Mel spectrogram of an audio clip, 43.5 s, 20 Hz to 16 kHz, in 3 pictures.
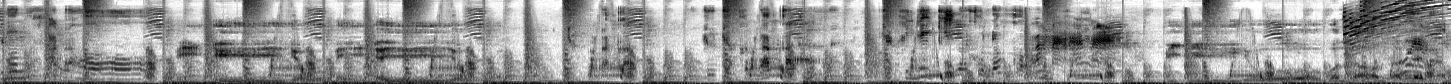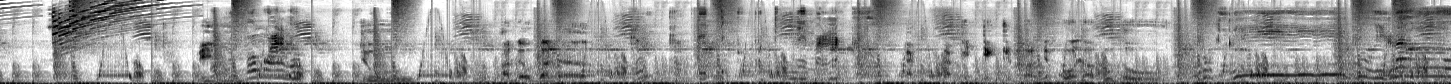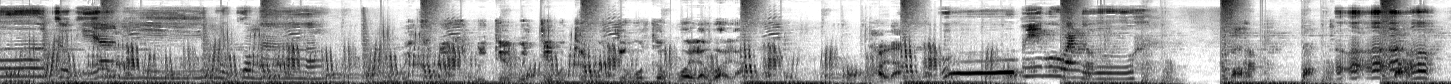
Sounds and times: vocal 0:00.0 - 0:14.6
percussion 0:00.0 - 0:43.5
vocal 0:15.8 - 0:43.5

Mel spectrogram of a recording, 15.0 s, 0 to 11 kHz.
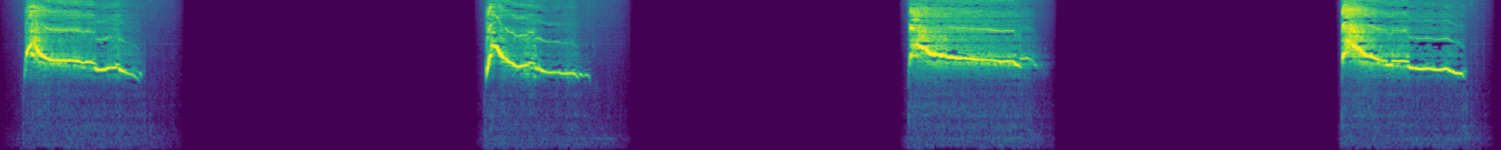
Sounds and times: distant hawk cry recreated by way of a whistling technique 0:00.2 - 0:01.6
distant hawk cry recreated by way of a whistling technique 0:04.8 - 0:06.1
distant hawk cry recreated by way of a whistling technique 0:09.0 - 0:10.6
distant hawk cry recreated by way of a whistling technique 0:13.4 - 0:14.9

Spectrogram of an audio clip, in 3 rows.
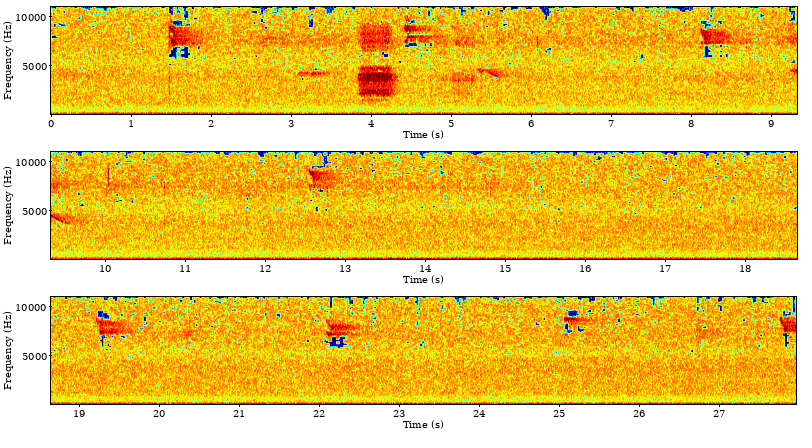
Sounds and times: winds are rustling the leaves 0:00.0 - 0:27.9
birds 0:02.6 - 0:05.9

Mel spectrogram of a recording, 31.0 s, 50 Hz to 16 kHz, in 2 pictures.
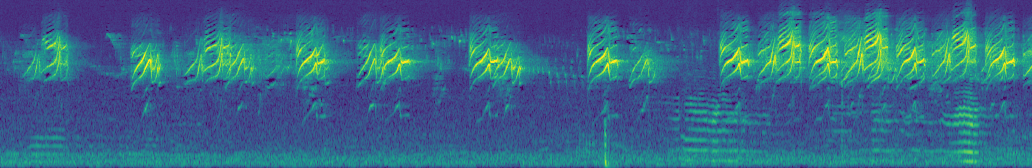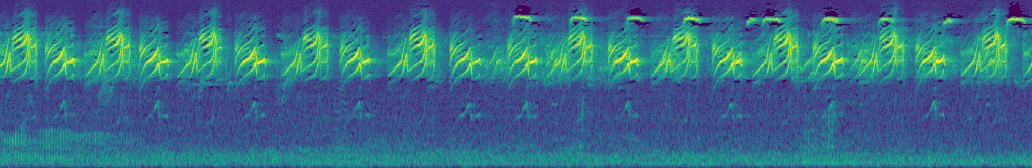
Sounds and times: insects 0:00.0 - 0:30.9
lots of birds 0:00.0 - 0:30.9

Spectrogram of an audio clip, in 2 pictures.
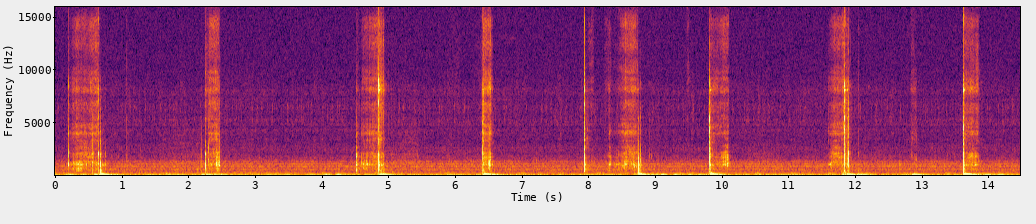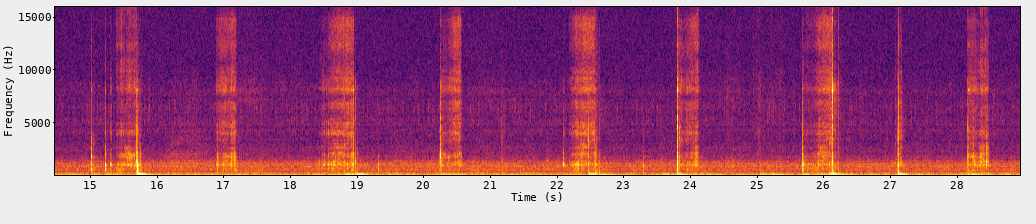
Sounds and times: Putting a pencil in and out of pencil sharpener hole 0:04.5 - 0:05.0

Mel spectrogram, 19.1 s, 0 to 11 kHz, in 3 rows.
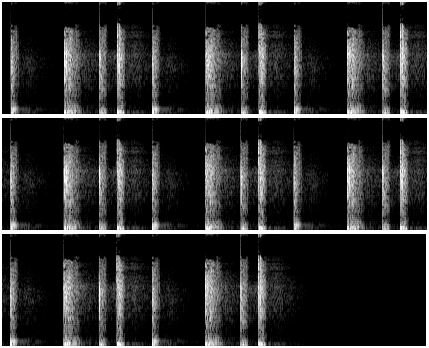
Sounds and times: drum loop 0:01.0 - 0:04.6
drum loop 0:05.2 - 0:11.0
drum loop 0:11.6 - 0:16.8

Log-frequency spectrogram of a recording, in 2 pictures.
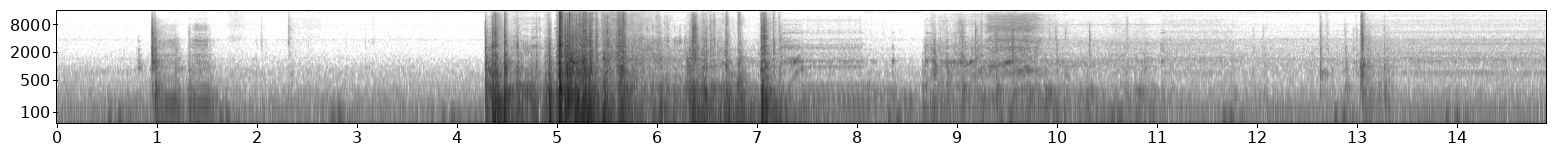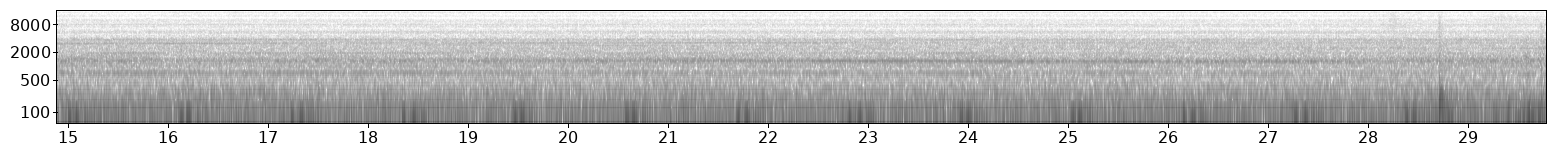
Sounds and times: Putting a tape in my VCR 0:04.3 - 0:07.7
Putting a tape in my VCR 0:08.7 - 0:11.1

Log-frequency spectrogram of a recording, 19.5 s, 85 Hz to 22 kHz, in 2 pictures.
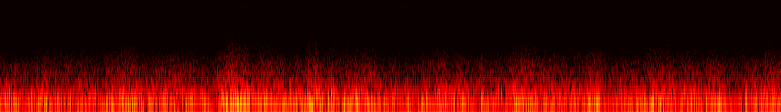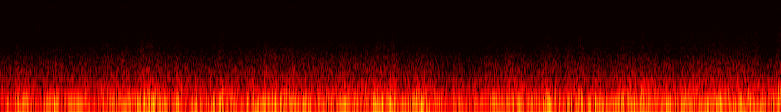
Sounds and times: wind, medium constant gusts 0:00.0 - 0:19.5

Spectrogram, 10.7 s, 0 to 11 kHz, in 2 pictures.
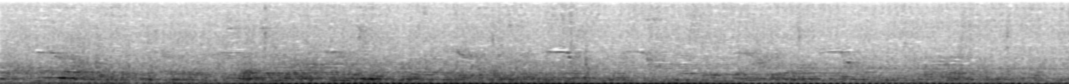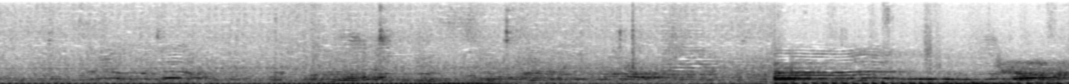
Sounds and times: shopping carts pushed past 0:00.0 - 0:09.8
arabic voices vendors throaty 0:00.0 - 0:10.6
orange vendor on PA 0:00.0 - 0:10.6
traffic 0:00.0 - 0:10.6

